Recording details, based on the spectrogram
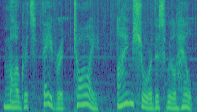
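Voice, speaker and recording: An actress playing an older village wise woman in a video game, caring and earnest, giving measured instructions. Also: sits low, big pitch swings, full character voice. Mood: earnest, urgent. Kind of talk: scripted video game dialogue. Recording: music behind the voice.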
